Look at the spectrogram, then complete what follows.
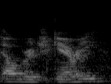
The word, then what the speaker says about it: Elbridge Gerry: ahead okay so this is oops this is Elbridge Gerry somehow the name for the turn became gerrymandering but that's how you pronounced his name apparently I've learned over the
